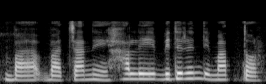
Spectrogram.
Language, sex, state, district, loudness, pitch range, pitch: Chakma, female, Tripura, Dhalai, -16 LUFS, 205-250 Hz, 220 Hz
